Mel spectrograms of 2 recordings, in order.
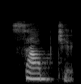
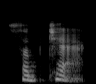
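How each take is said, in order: First: Noun form "subject", SUBject; stress on first syllable. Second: "subject" with the stress on JECT; stress on second syllable. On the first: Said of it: "while for noun is on the first syllable". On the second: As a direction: verb form "subject", subJECT. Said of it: "has stress on the final syllable". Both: Shown as a demonstration.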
